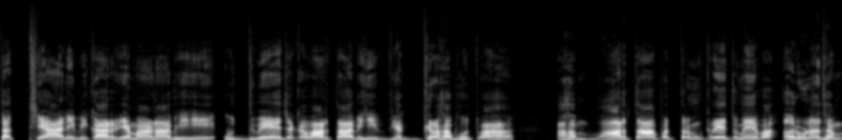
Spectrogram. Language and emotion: Sanskrit, disgusted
